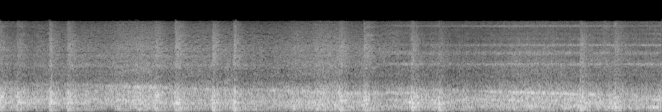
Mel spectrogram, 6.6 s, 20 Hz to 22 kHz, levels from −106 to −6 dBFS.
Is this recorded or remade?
recorded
